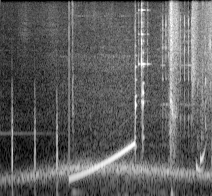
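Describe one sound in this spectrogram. A fishing line whizzes out with a rising whirr.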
